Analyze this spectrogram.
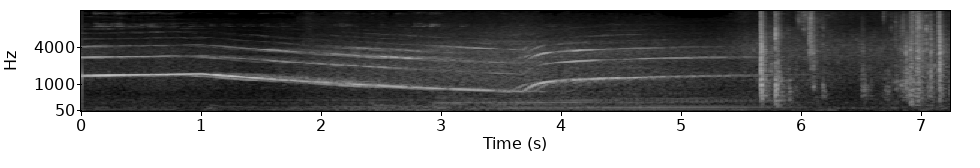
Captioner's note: sirens wail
